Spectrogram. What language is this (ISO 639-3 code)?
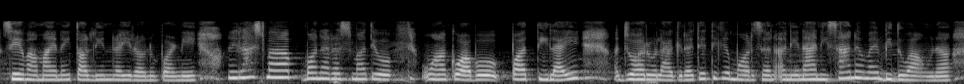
nep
